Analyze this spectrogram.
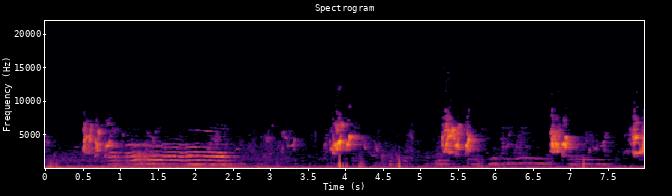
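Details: Ngekek from a lovebird only two months old: a piercing chirp, then a sustained buzzy, layered tone lasting over a second, followed by scattered shrill chirps and a few soft clicks or taps, with a low hum.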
